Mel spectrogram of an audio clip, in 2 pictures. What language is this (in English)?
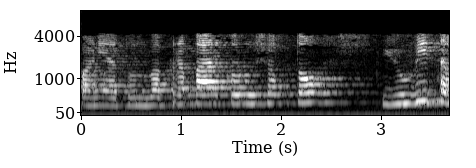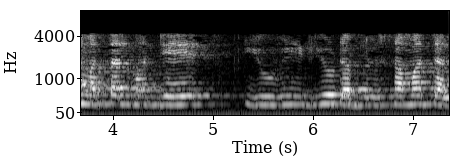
Marathi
